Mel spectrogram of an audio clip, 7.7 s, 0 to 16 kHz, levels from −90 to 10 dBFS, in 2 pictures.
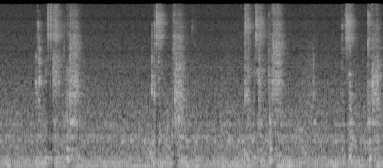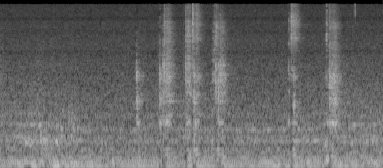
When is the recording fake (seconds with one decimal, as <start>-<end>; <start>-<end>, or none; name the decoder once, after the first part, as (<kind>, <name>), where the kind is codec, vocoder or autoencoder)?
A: none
